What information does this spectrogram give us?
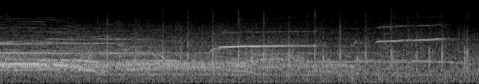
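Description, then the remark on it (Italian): A large outdoor crowd of protesters in a square breaks into sustained applause at the news that Zelensky will have the controversial law modified, a dense wash of clapping mixed with cheers and several shrill whistles rising above it, loud and steady throughout. “Alla notizia, la piazza scoppia in un applauso.”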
